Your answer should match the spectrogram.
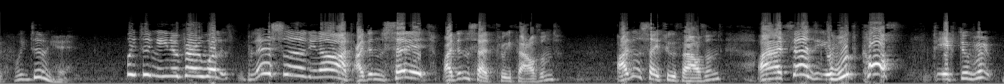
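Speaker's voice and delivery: high, panicky denial; flustered protest. Retold or imitated. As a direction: stammer out an excuse. Caught electrician protests.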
